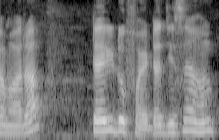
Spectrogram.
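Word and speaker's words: Pteridophyta: में भी आपको बताया लेकिन टी साइलेंट राहत है सॉरी पीस साइलेंट राहत है टी से इसे हम पढ़ने हैं यानी टेरिडोफाइटा लेकिन लिखा पी से जाता है निमोनिया की तरह अब ट्रेड तू फाइट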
